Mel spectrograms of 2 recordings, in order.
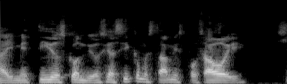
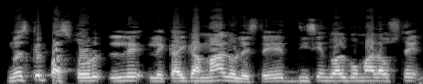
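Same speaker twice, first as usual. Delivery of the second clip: forceful preaching; 6 semitones higher, 5 dB louder than usual. Acted.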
